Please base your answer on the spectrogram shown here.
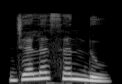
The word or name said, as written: ಜಲಸಂಧಿ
